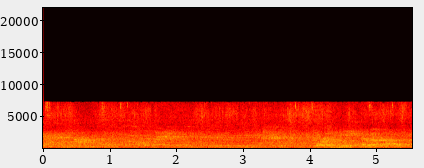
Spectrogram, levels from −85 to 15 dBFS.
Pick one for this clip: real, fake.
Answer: real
